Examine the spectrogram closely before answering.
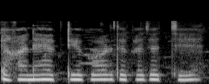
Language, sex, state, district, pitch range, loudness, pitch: Bengali, female, Assam, Hailakandi, 220-225 Hz, -19 LUFS, 220 Hz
